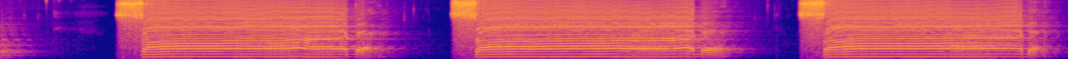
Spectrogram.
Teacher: সদকে উচ্চারণ করার সময় আমরা দাঁতের গোড়া আর জীবের আগা মিশিয়ে পড়ব আর সদ উচ্চারণ করার সময় সেটাকে আমরা মোটা করে উচ্চারণ করব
